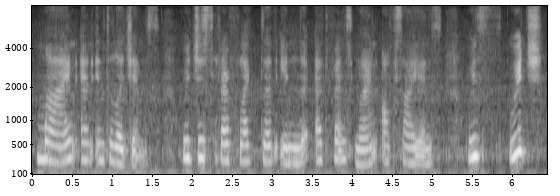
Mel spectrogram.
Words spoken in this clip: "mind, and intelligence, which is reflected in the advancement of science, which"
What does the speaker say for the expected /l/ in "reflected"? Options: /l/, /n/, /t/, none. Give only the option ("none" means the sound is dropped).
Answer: /l/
